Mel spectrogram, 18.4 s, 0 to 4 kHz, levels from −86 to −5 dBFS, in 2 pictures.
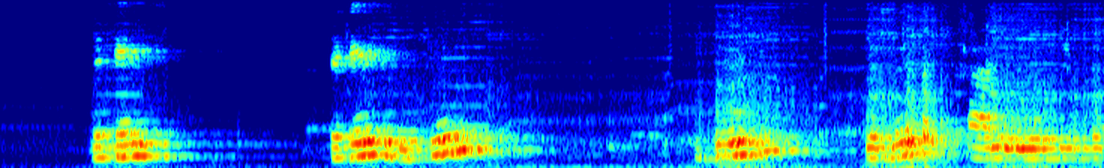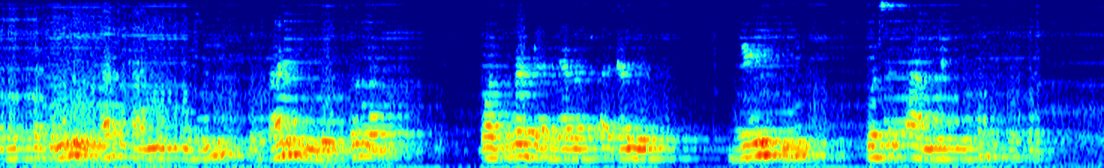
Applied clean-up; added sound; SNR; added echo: neural separator model SepFormer DNS4.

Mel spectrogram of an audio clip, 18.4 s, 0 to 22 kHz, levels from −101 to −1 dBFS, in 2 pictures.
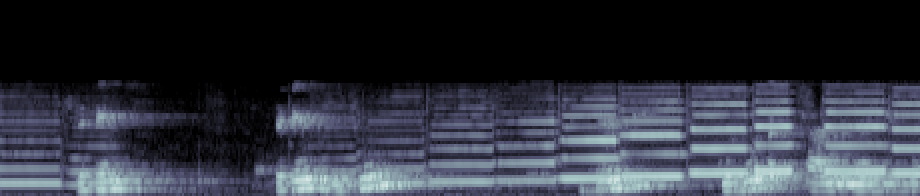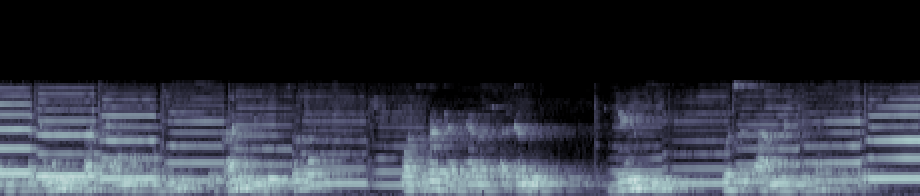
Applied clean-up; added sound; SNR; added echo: none; Wind instrument, woodwind instrument; 3 dB; reverberation time 0.9 s.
